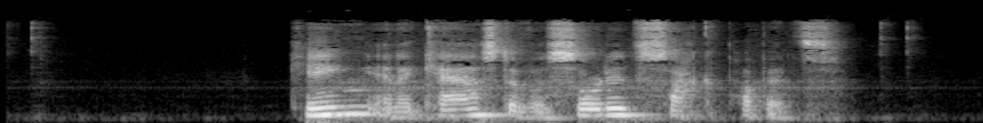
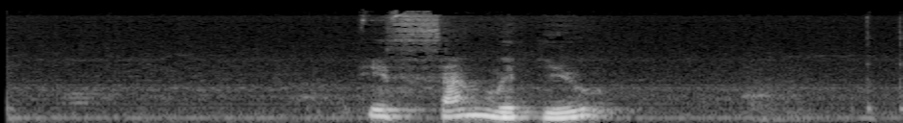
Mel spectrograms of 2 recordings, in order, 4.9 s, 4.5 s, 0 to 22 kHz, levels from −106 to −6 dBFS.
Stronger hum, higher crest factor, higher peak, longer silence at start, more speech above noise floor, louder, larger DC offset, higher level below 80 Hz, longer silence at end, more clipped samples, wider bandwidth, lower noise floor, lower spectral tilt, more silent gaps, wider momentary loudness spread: neither; about the same, 18 dB vs 20 dB; first, -8 dBFS vs -14 dBFS; second, 1.5 s vs 1.85 s; first, 59 dB vs 32 dB; first, -23 LUFS vs -31 LUFS; neither; about the same, -62 dBFS vs -66 dBFS; second, 0.75 s vs 1.5 s; neither; second, 12.5 kHz vs 15.5 kHz; first, -83 dBFS vs -61 dBFS; second, -4 dB/octave vs -8.5 dB/octave; neither; first, 16 LU vs 9 LU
